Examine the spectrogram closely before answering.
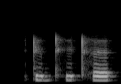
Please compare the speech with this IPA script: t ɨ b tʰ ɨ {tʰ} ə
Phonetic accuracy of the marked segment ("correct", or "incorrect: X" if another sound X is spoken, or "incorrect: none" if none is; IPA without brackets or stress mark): correct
